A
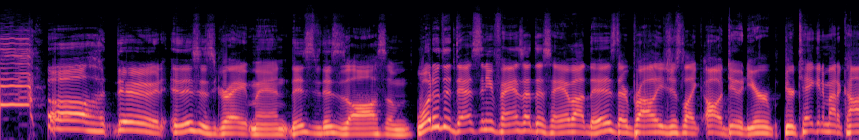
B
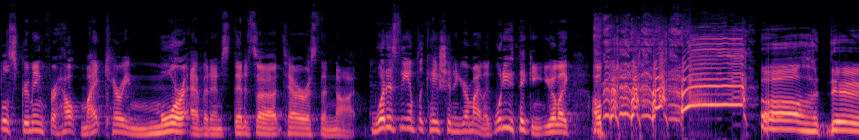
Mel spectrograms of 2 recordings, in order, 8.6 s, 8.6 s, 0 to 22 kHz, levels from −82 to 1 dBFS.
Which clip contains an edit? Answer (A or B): A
